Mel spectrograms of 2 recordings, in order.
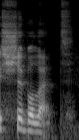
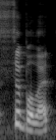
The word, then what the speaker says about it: shibboleth: the amplified bible commentary the hebrew consonant with a sh sound which the aphromites evidently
